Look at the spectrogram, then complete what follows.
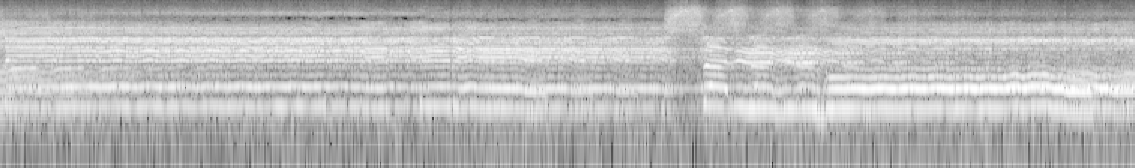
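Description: A male voice singing an Urdu naat, drawing out long, ornamented notes that glide between pitches, with no clear words.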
